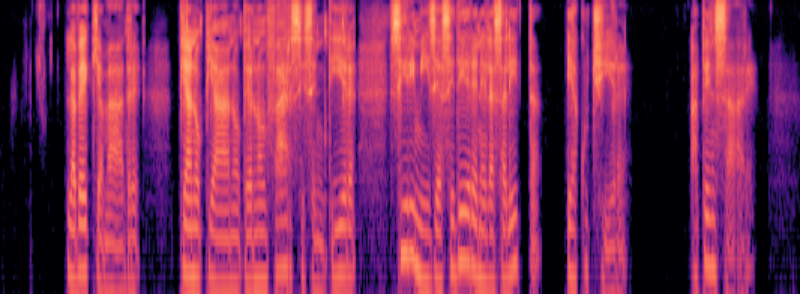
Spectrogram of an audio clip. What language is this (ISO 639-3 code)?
ita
